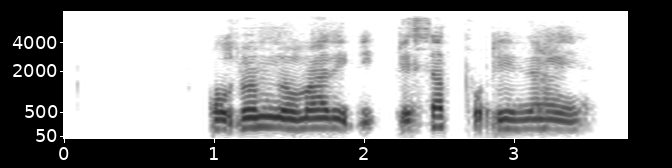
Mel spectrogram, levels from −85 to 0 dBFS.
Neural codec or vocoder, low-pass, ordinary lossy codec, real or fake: codec, 44.1 kHz, 1.7 kbps, Pupu-Codec; 7.2 kHz; AAC, 48 kbps; fake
